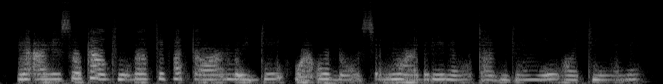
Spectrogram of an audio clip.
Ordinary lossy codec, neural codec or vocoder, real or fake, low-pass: none; codec, 44.1 kHz, 0.9 kbps, DAC; fake; none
